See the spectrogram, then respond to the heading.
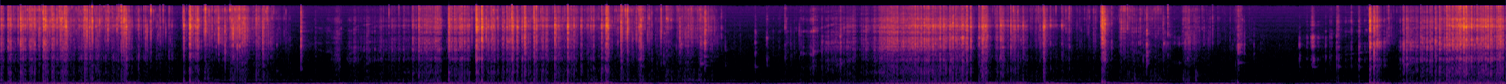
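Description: A solid, dry yellow soap bar held in the hand is shaved with a metal knife, giving a steady run of dry, crunchy scraping and crumbly tearing. The sound is bright and hissy, with many quick, irregular scrapes and short pauses between strokes.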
